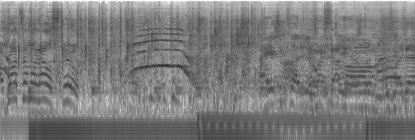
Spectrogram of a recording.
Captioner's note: applause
